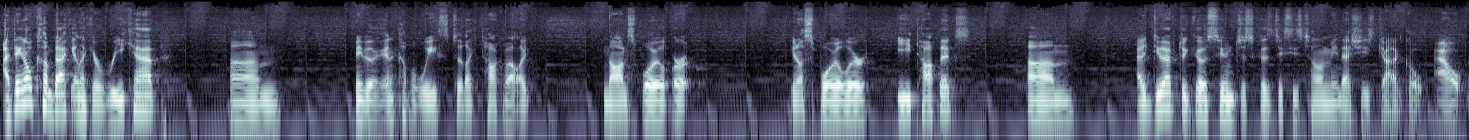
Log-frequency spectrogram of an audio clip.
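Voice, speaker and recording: A young man with a slightly raspy voice, casually answering viewer questions on a livestream in a rambling, filler-heavy way. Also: fairly low pitch, moderate pace, long pauses, faint music behind. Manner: rambling, loose, many fillers and repeats.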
